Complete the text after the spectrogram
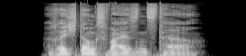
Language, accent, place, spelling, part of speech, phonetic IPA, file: German, Germany, Berlin, richtungsweisendster, adjective, [ˈʁɪçtʊŋsˌvaɪ̯zn̩t͡stɐ], De-richtungsweisendster.ogg
- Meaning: inflection of richtungsweisend: 1. strong/mixed nominative masculine singular superlative degree 2. strong genitive/dative feminine singular superlative degree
